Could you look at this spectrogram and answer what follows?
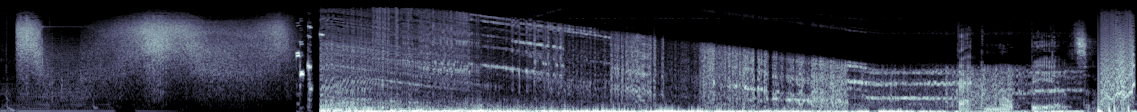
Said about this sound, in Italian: ma adesso mettiamo la siglas.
